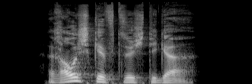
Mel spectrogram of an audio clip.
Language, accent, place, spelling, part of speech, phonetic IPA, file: German, Germany, Berlin, rauschgiftsüchtiger, adjective, [ˈʁaʊ̯ʃɡɪftˌzʏçtɪɡɐ], De-rauschgiftsüchtiger.ogg
- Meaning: inflection of rauschgiftsüchtig: 1. strong/mixed nominative masculine singular 2. strong genitive/dative feminine singular 3. strong genitive plural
